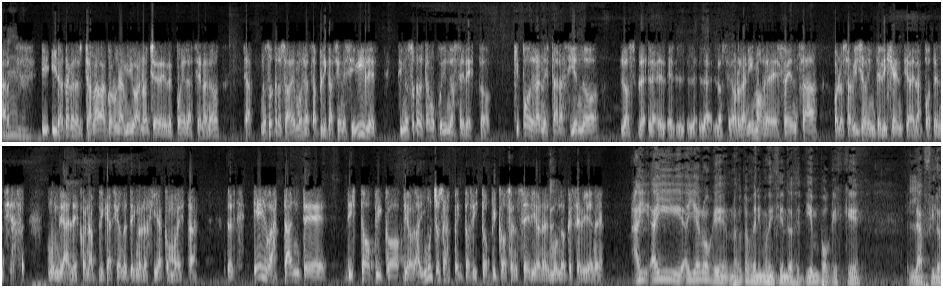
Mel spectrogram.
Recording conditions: phone line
